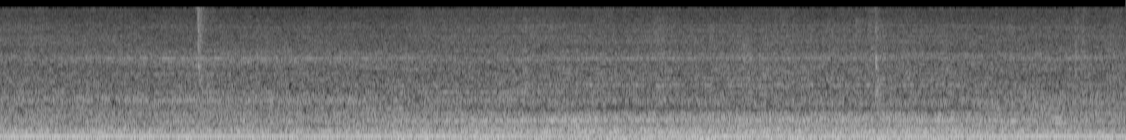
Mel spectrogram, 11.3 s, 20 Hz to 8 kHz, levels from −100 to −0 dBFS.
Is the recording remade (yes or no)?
no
